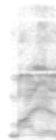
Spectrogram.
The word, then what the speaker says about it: Maja: And, you know, it's actually Maya, it's pronounced with like a Y, that J. It's, you know, that a lot of people get confused with looking at the spelling.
